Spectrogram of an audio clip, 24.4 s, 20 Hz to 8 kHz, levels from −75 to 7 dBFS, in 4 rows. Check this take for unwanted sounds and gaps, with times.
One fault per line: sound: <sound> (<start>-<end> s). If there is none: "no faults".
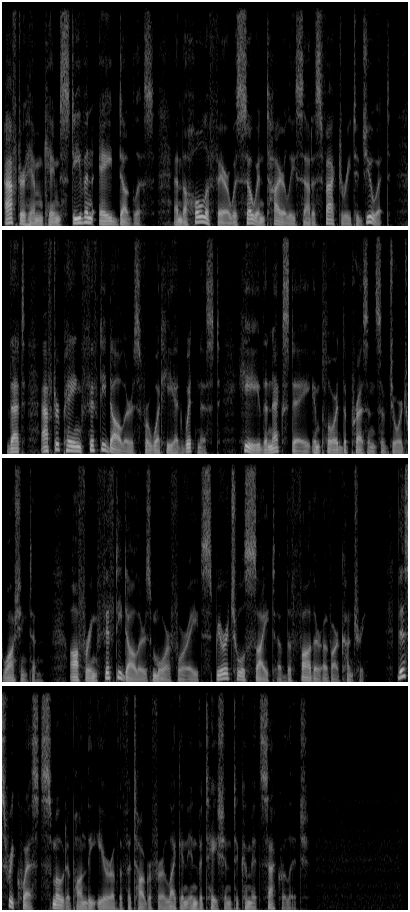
no faults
